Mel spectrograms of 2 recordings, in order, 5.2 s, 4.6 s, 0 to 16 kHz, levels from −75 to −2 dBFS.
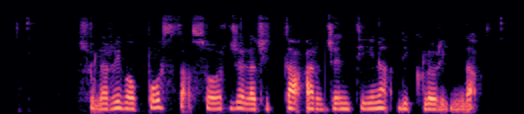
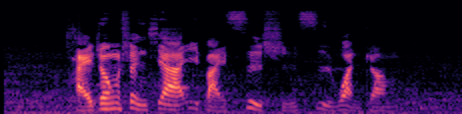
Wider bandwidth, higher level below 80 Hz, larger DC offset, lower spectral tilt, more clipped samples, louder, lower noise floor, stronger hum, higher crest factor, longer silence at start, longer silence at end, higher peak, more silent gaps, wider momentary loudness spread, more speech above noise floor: second, 9.8 kHz vs 11.5 kHz; about the same, -56 dBFS vs -54 dBFS; neither; first, -6 dB/octave vs -3.5 dB/octave; neither; first, -21 LUFS vs -24 LUFS; first, -67 dBFS vs -51 dBFS; neither; about the same, 20 dB vs 24 dB; first, 0.8 s vs 0.1 s; second, 0.5 s vs 0.8 s; about the same, -2 dBFS vs -2 dBFS; neither; second, 6 LU vs 21 LU; first, 46 dB vs 24 dB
